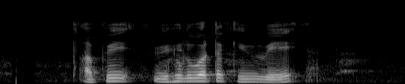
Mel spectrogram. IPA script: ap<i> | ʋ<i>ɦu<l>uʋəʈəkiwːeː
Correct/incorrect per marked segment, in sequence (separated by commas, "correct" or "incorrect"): correct, correct, correct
